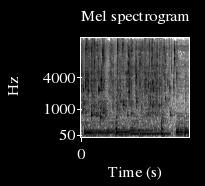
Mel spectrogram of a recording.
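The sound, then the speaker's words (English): Almonds poured into a bowl of filtered water make a steady splashing, trickling wash that runs without pause for about two seconds, with no talking. “So into a bowl filled with water, preferably filtered water if you can, we're gonna pour in our almonds.”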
